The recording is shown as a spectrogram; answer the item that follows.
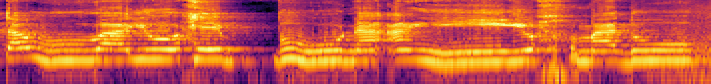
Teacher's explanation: नून साकिन के बाद या है, यहाँ पर भी आपने इद्गाम करना है, ठीक है। इद्गाम यानी गुन्ने वाला इद्गाम करेंगे, उसके बाद वाला हा हलक के दरमियान से अदा होगा।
